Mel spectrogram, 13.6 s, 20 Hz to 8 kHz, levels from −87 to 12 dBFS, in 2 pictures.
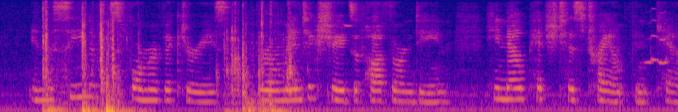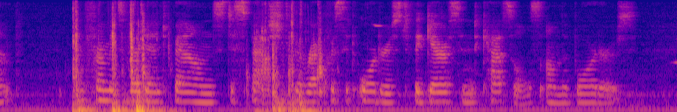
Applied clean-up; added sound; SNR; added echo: none; Squeak; -4 dB; reverberation time 0.2 s.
